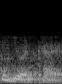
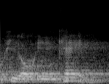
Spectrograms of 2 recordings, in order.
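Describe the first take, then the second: First: The vowel sounds like the 'u' in 'cup'. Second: The vowel sounds like the 'o' in 'pond'. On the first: It is the standard way of saying it. "For those who are grammatically correct" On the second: It is the neighborhood way of saying it. "That's how we pronounce it"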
